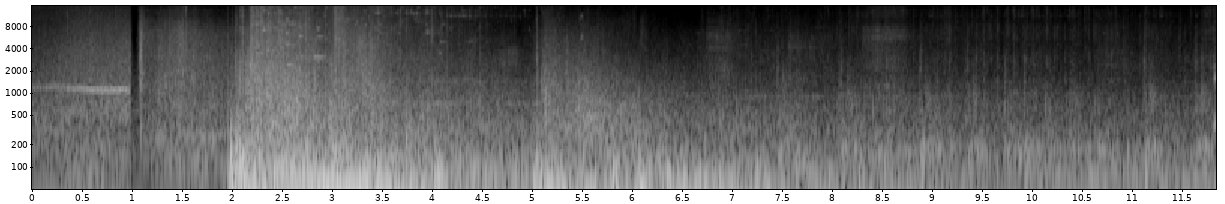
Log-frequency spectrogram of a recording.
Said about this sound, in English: They detonated an explosive in the hold.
